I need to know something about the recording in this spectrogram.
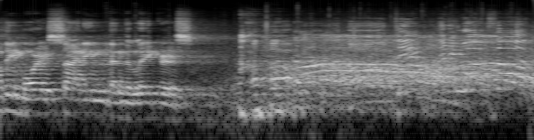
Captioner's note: voiceover; audience groans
